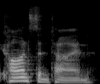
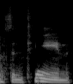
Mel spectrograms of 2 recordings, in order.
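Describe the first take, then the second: First: It is pronounced the British way. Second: It is pronounced the American way. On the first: "In the U K, they say" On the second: "We say"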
